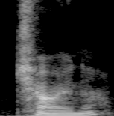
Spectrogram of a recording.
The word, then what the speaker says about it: China: You may have noticed that the last 2, Brazil and Japan, have the stress on the second syllable, whereas the first 3, Russia, Thailand, and China, have the stress on the first syllable.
